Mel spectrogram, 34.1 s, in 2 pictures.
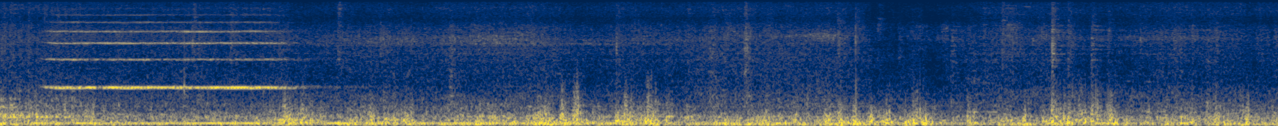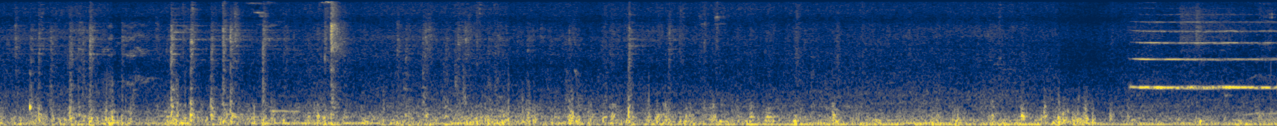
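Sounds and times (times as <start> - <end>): train coaches rumbling: 0.0 - 34.0
train horn: 0.6 - 4.4, 32.1 - 34.0
wheels clattering over rail joints: 7.1 - 29.5.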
